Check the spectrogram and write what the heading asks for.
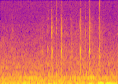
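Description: Computer keyboard keys being pressed: a quick run of about half a dozen clicks in the second half, over a steady low hum.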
